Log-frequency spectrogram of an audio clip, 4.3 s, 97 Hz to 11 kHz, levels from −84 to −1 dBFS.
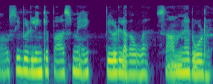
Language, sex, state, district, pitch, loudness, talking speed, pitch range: Hindi, female, Uttar Pradesh, Etah, 180 Hz, -16 LUFS, 185 wpm, 170-195 Hz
